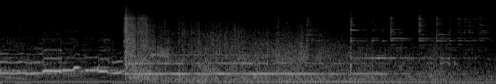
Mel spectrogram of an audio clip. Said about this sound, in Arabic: يلا يا عيال بنسير جدل مدفع، وشلوا تمركم ومايكم عسب تفطرون من يذن. أبويا أخاف من صوت المدفع، عادي أسد دنيا؟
